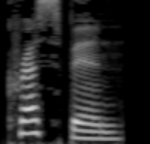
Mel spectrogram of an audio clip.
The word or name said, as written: crespin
